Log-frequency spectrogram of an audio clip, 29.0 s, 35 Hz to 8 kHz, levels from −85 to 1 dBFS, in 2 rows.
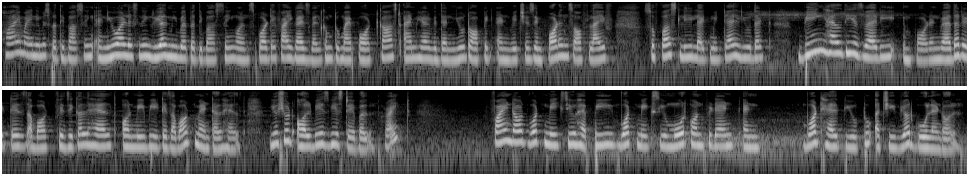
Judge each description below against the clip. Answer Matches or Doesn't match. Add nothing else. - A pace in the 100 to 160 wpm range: Doesn't match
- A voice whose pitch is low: Doesn't match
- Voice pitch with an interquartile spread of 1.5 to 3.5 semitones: Matches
